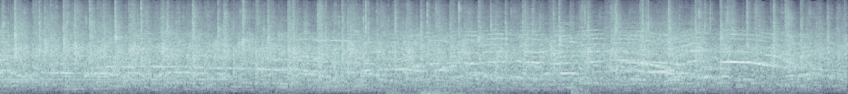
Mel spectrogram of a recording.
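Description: Many voices of a small football crowd shouting and calling out at once, with some long drawn-out yells as an attack on goal unfolds.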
